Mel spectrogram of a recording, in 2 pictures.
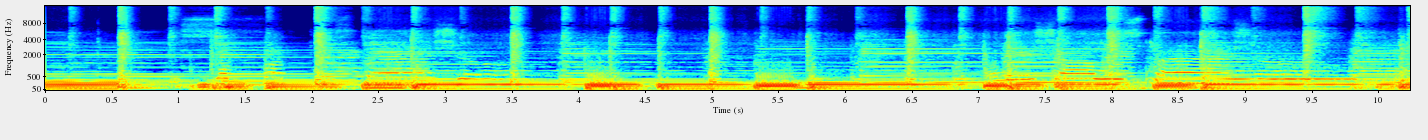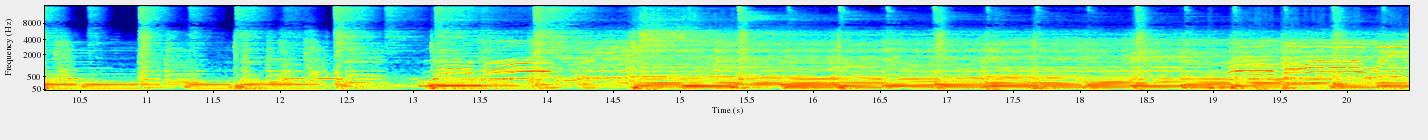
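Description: Live band playing bluesy rock: drum kit, electric guitars and singing voices, with the singing coming in about two-thirds of the way through.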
